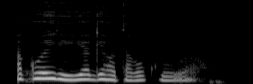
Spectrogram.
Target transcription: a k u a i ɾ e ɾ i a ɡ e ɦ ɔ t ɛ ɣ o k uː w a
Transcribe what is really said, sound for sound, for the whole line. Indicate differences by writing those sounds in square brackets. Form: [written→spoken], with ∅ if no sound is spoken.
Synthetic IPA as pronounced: a k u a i ɾ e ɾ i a ɡ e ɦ ɔ t [ɛ→a] ɣ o k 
